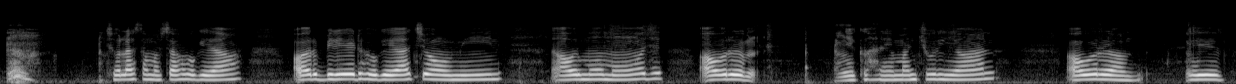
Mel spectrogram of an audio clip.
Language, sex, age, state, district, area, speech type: Hindi, female, 18-30, Uttar Pradesh, Varanasi, rural, spontaneous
